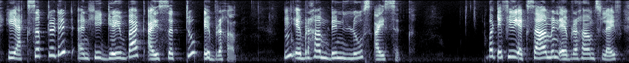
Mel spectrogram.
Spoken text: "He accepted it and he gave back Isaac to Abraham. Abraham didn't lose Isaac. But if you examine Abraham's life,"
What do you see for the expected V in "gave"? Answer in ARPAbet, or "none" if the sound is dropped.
V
